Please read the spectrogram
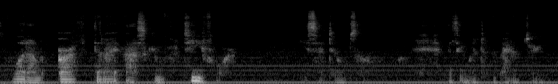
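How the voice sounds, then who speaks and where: A soft-spoken man at a moderate pace, with noticeable background noise. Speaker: ASMR creator. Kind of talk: reading aloud.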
